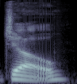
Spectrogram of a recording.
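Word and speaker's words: Chu: is amazingly Cooperative Joe spell it c h u if you want to be exotic it still pronounced Joe and that's his name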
